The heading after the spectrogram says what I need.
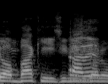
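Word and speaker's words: Buc-ee's: Bucky's. You need to go to a Bucky's. that is how you say that. It's not bussies.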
